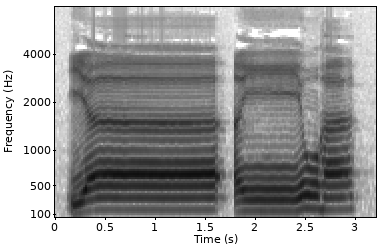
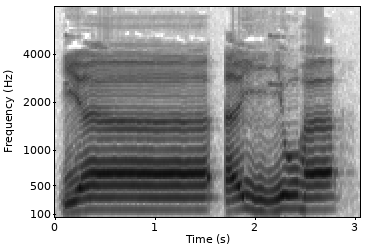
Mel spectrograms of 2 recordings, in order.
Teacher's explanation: Seharusnya tanpa gunnah. Kita ucapkan seperti ini, ya ayyuha, bersih dari gunnah, bersih dari dengung.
